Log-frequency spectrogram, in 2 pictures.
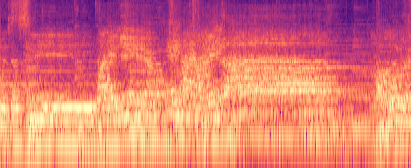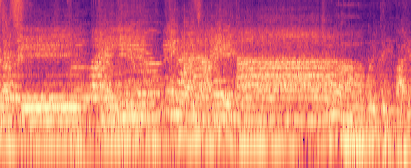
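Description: A congregation singing a Chinese worship song together, led by a man's voice and accompanied by acoustic guitar, with several long held notes.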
